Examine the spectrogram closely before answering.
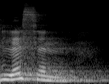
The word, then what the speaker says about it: listen: word listen it is listen not listen because t is silent here and it is both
